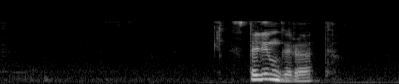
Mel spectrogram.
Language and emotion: Russian, neutral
